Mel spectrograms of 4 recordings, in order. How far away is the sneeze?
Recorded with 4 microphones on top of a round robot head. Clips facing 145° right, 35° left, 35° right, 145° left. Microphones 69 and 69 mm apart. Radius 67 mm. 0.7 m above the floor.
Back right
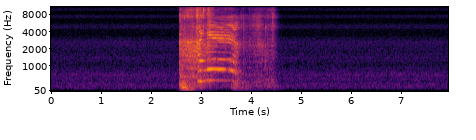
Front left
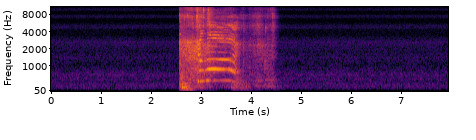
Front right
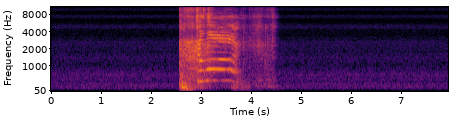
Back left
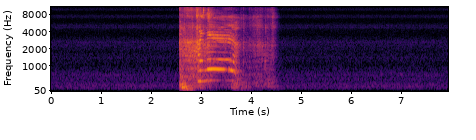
No sneeze in this recording.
